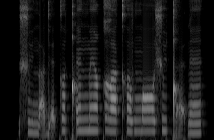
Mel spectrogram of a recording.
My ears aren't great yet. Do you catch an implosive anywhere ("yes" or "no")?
yes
